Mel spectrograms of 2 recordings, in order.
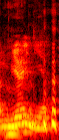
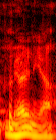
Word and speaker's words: Mjölnir: Mimir. – Mjölnir. Mjölnir.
